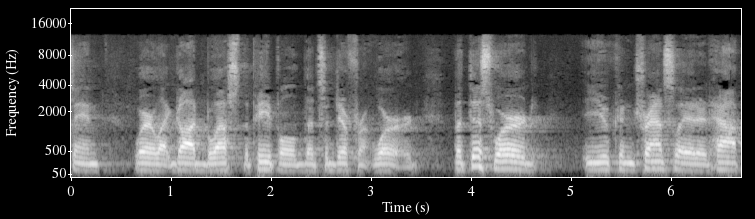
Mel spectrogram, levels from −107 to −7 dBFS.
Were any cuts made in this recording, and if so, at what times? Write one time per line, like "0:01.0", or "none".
none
